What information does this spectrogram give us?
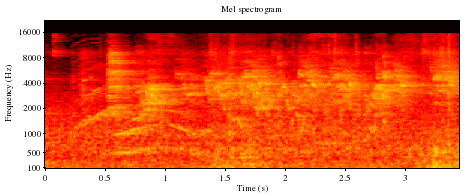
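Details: Newly hatched budgerigar chicks at four days old, hungry in the breeding nest: a continuous harsh, scratchy squawking with thin rising squeaks at the start.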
